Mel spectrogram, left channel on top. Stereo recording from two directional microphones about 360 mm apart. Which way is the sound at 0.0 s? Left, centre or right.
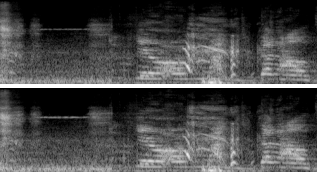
Centre.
